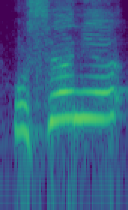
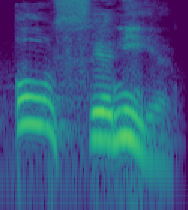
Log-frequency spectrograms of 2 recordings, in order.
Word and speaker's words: Oceania: a forma nóbel como Alguns falam oceânia ou Oceania já ouvi gente falar oceânia deve ser por causa da palavra oceano mas não confunda pois o nome do continente é Oceania na aula de hoje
